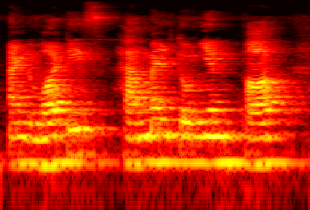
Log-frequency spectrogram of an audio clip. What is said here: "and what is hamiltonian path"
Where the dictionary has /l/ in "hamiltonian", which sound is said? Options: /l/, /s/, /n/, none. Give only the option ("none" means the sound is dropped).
/l/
